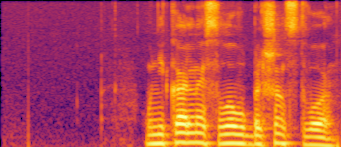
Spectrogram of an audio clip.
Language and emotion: Russian, neutral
